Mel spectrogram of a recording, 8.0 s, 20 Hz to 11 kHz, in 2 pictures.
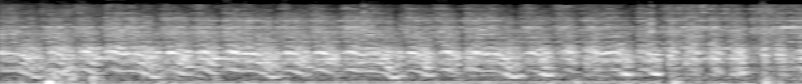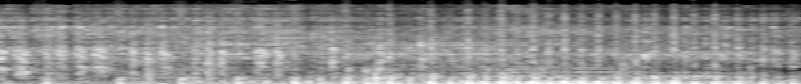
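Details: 1974 BMW 2002 started after sitting over 30 years: cranks, catches unevenly with stumbling firing, then picks up and runs ragged while blowing rust out of the exhaust; a rough first start after long storage.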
